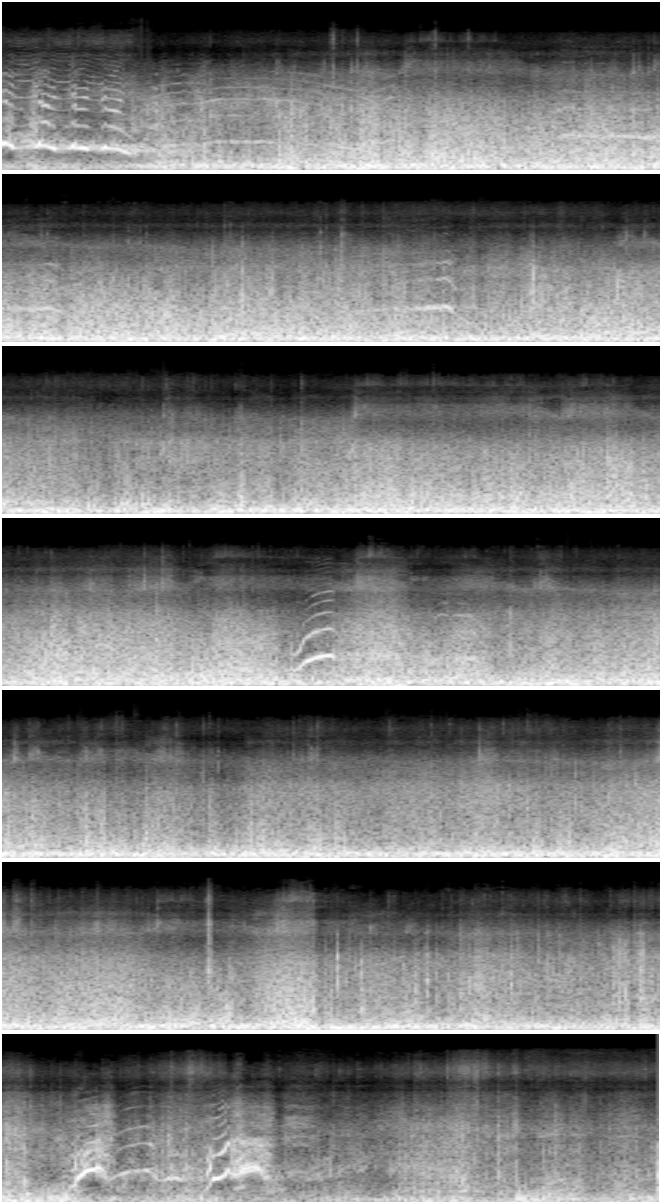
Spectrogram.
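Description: Loud, steady wind rumble on the microphone of a moving mountain bike, sustained for most of the stretch. A short call comes about halfway through, and a few voices come near the end as the rumble drops away.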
